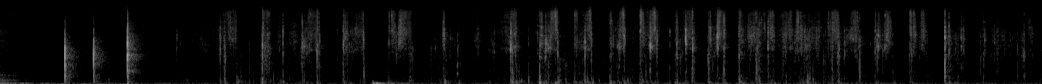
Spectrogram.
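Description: Past-lives oracle cards are shuffled by hand, with a few sharp riffles followed by a long run of quick, close papery flicks.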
